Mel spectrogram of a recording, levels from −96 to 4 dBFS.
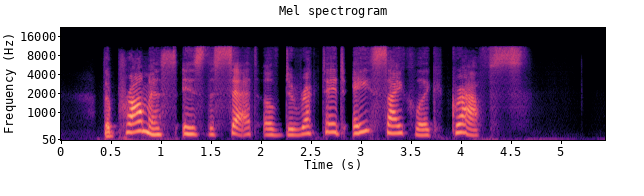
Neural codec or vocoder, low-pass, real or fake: codec, 16 kHz in and 24 kHz out, 0.4 kbps, LongCat-Audio-Codec, fine tuned four codebook decoder; 10.8 kHz; fake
